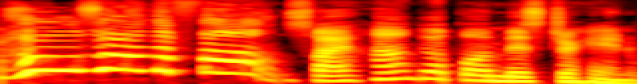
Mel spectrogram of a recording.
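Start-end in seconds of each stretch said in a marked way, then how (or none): 0.0-1.1 squeaky, very high-pitched call. Retelling a phone call the speaker's mom interrupted, squeaky mom voice. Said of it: "squeaky voice mom".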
